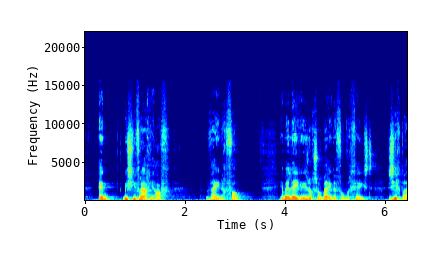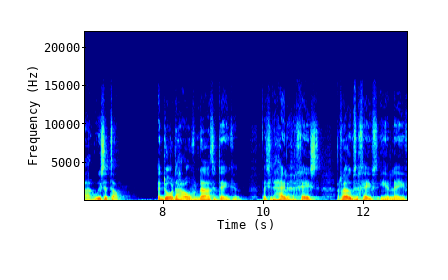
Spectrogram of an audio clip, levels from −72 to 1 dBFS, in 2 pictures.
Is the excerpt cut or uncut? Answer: cut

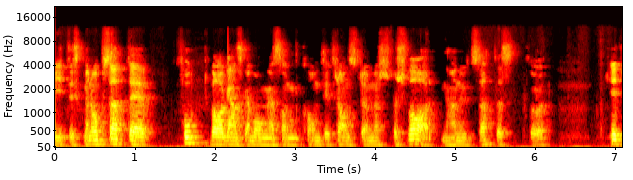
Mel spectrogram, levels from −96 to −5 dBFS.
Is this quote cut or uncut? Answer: uncut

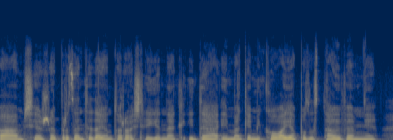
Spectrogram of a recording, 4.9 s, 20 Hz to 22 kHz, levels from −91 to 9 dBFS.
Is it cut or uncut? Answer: uncut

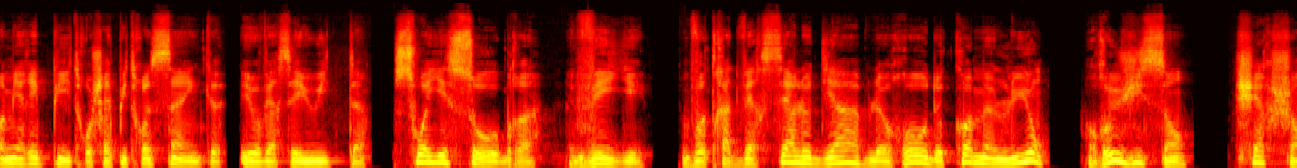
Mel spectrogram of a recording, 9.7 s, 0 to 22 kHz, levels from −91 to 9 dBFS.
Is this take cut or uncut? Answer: uncut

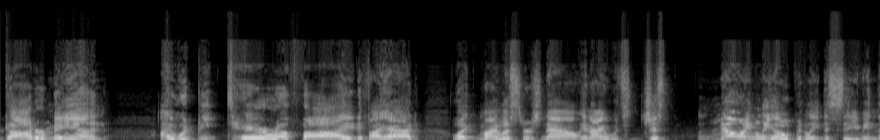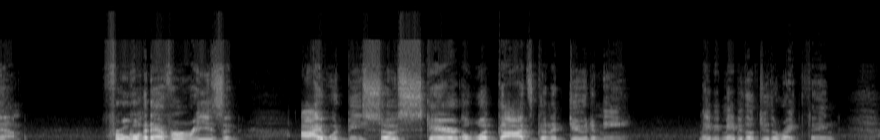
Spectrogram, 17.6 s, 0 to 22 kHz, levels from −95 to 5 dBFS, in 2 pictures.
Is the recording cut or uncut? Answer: cut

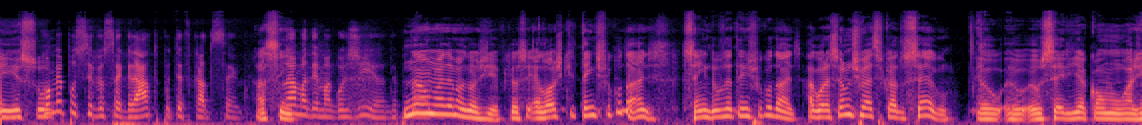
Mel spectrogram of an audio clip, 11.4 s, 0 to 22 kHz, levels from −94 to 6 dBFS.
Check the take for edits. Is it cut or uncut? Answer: uncut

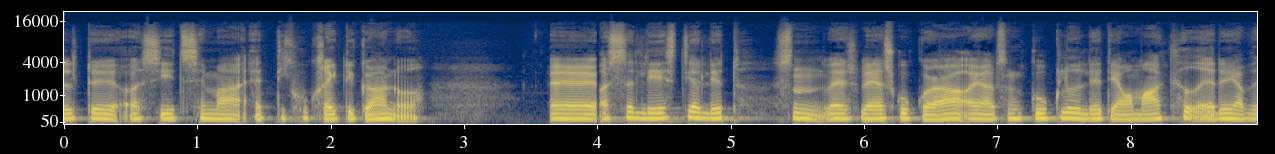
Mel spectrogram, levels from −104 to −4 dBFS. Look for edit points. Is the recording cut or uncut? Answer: cut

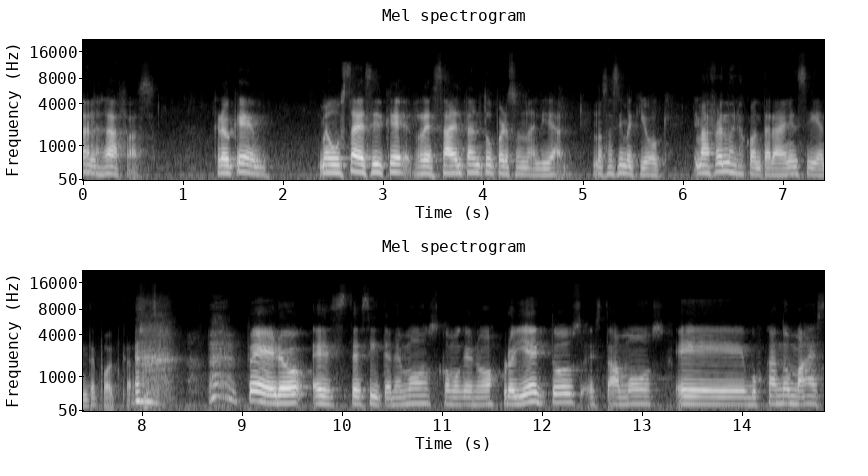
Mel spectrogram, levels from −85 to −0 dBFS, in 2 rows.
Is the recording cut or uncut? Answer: cut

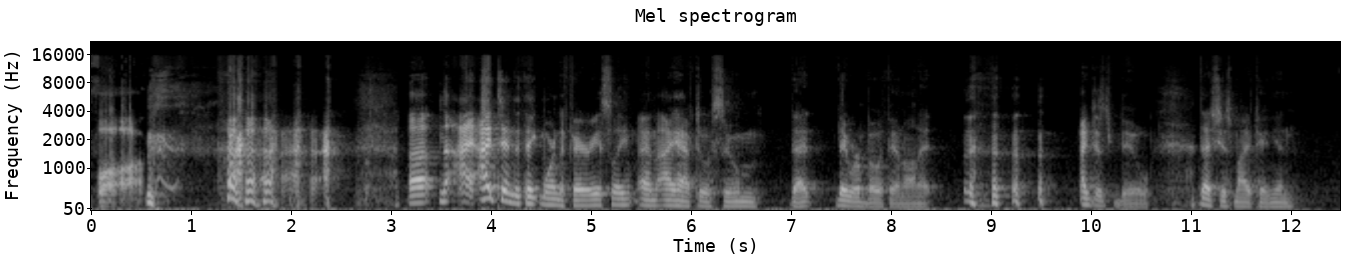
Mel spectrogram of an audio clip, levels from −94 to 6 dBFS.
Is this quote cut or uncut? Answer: cut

